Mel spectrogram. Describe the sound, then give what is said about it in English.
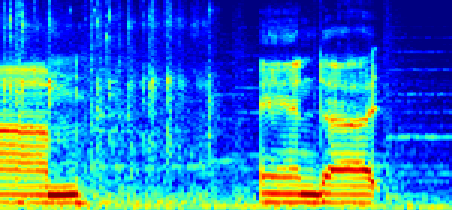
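Loud computer keyboard typing, a fast patter of clicks running beneath two bursts of a voice with a steady background hum. “your typing is so loud”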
